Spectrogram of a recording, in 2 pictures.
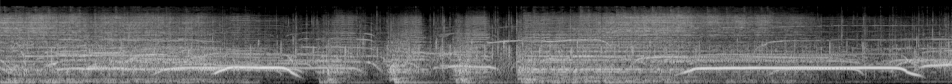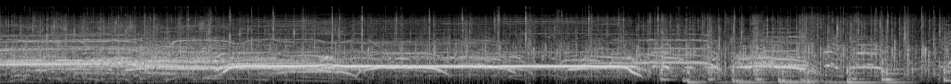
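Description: High school marching band at a football halftime show ends its piece with the full band playing in the first few seconds, then the crowd in the stands cheers with long whoops and shouts. Near the end, low drumming starts up again.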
